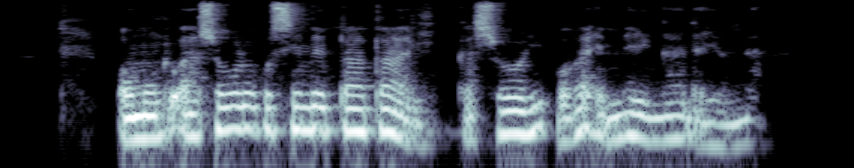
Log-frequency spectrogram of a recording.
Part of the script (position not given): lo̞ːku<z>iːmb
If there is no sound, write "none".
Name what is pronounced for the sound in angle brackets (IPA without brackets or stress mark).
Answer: s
